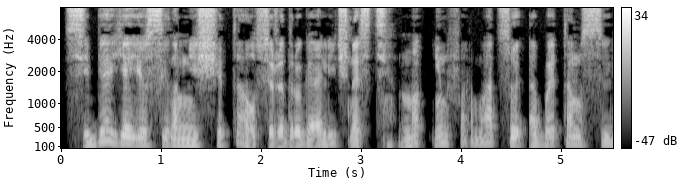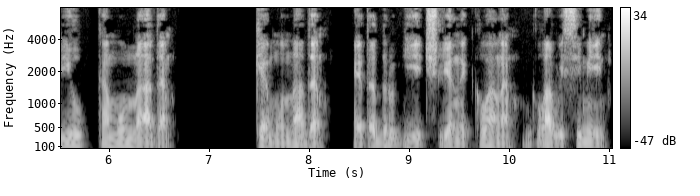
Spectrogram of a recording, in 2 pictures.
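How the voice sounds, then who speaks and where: A man narrates an audiobook in a fairly low voice. He reads scripted first-person prose as the storyteller. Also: lively intonation, a little slow, a little mellow.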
